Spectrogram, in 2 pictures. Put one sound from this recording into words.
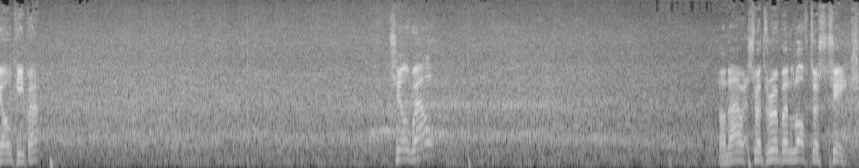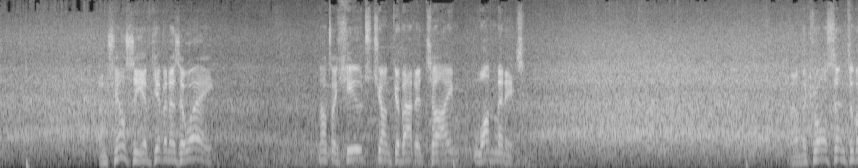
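A large stadium crowd murmurs steadily in the background.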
